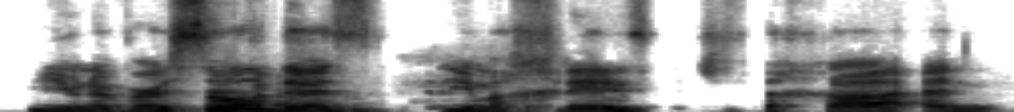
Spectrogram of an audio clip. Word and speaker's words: Reema Khrais: Reema, it sounds weird to even say it right, Reema Khrais.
